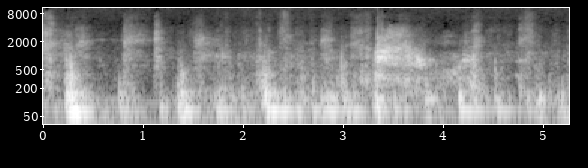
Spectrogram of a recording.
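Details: Playing Jack Russell Terrier giving uneven huffing growls about every second or two, low and throaty, with one brighter whine-like burst in the middle.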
